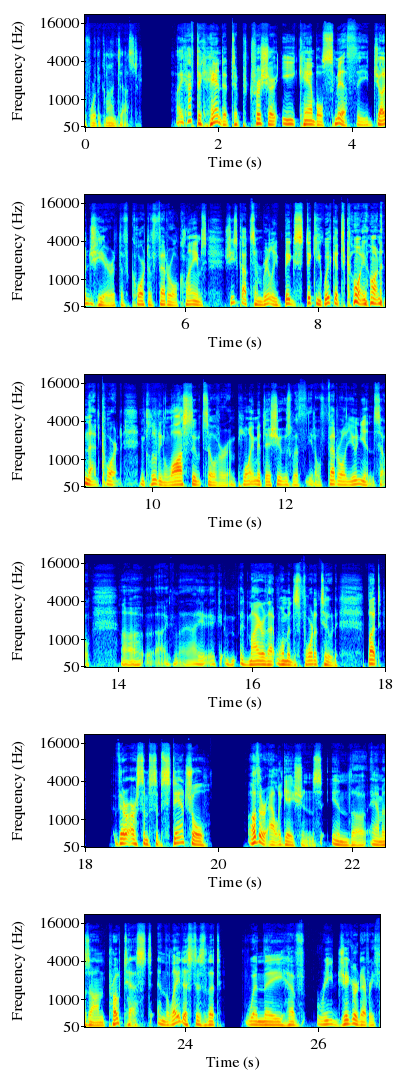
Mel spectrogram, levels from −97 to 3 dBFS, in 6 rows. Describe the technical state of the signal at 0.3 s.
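At 0.3 s the signal is intact, with no fault present at that moment.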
